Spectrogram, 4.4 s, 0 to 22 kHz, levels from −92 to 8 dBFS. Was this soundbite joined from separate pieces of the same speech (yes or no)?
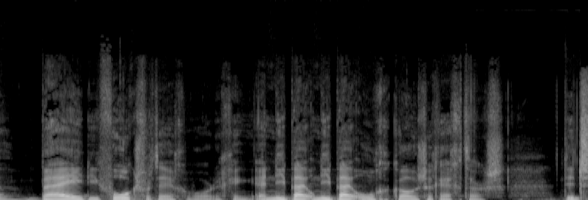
yes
